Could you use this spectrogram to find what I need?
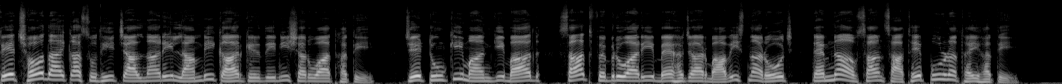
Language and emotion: Gujarati, neutral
